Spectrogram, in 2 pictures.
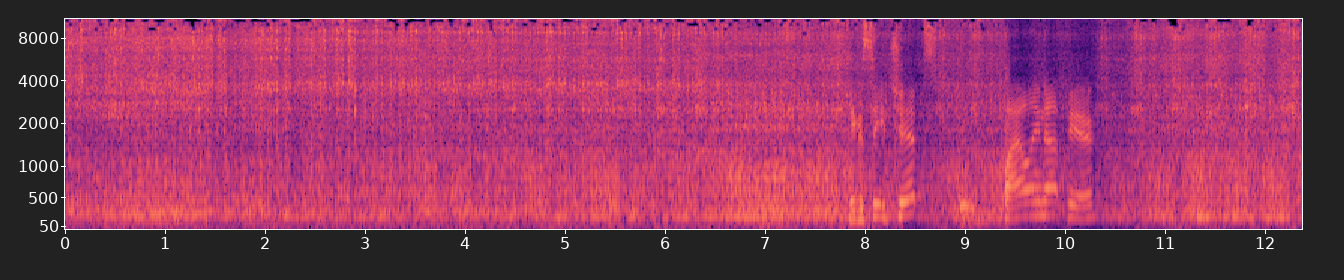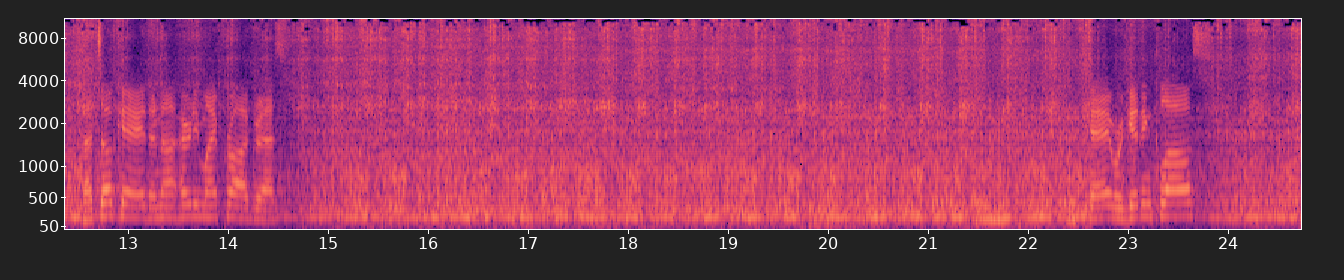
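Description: A chisel shaves spinning wood with a harsh, rasping hiss.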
